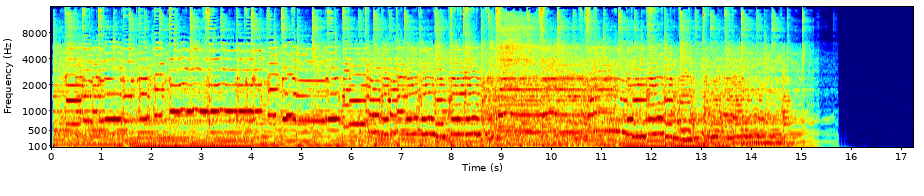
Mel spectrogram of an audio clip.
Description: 音の方は、ディストーションのエフェクター必須ですので
ヘビーな音楽をするために製造された専用機になっています。
７弦がBの音になっているようです。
